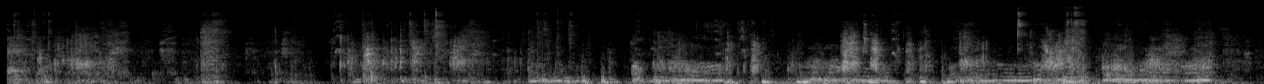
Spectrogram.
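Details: Kumo the Keeshond and Sully the Boston Terrier battle over a carrot indoors; low, rumbling growls rise and fall continuously, mixed with scuffling and brief snarling bursts throughout.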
